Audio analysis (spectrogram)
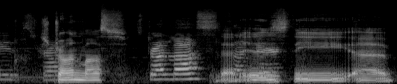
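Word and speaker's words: Stronmaus: Stronmos.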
